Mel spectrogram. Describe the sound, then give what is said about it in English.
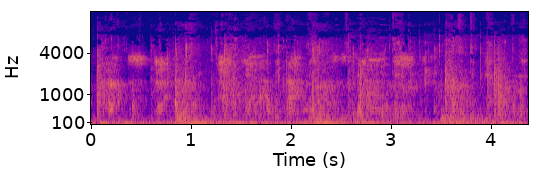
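Rapid tap-dance 'shuffle off to Balthazar' footwork, a steady stream of crisp taps and scuffs with low thuds underneath, fairly loud and continuous throughout. “Let's see a little shuffle off to Balthazar.”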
